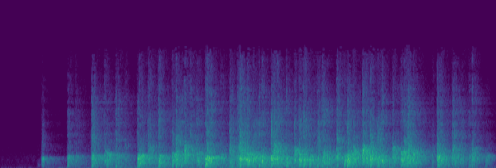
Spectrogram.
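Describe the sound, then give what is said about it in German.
An audience claps for Köln (Cologne) in a clap test. The clapping starts with a few scattered claps and quickly swells into steady, dense applause, holding loud and even until the end with no talking. “Klatschtest Köln.”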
